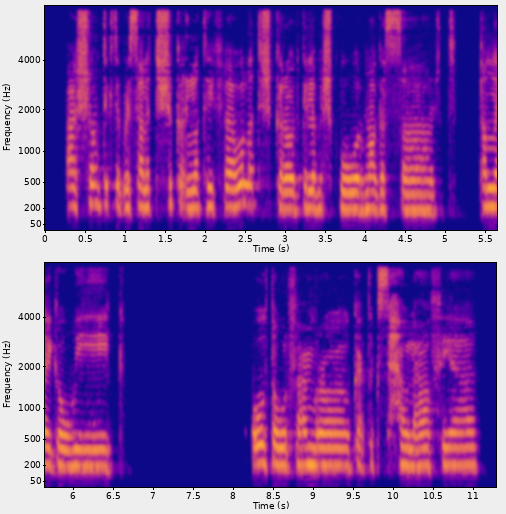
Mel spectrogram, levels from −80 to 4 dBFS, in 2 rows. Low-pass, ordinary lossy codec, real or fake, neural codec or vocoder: none; none; real; none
